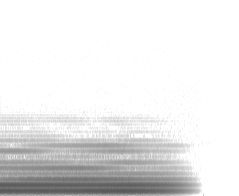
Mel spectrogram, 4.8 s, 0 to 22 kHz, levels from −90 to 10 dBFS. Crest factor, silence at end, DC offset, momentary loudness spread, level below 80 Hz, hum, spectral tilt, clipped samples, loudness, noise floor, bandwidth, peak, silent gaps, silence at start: 10 dB; 1 s; under 0.1%; 8 LU; -58 dBFS; none; -12.5 dB/octave; under 0.1%; -29 LUFS; -75 dBFS; 1.8 kHz; -18 dBFS; none; 0 s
